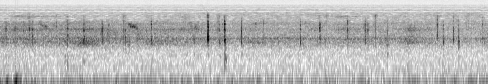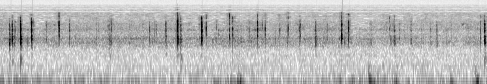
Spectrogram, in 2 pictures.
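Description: Irregular small ticks and taps, which fit raindrops hitting a helmet-mounted action camera's waterproof case, over a steady low rumble of wind and road from riding a bicycle.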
